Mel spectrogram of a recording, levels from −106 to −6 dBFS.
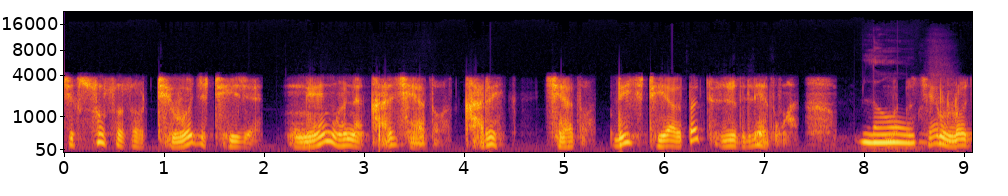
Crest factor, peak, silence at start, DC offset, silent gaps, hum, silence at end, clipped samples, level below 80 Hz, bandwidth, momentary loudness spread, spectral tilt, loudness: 20 dB; -4 dBFS; 0 s; under 0.1%; none; none; 0 s; under 0.1%; -62 dBFS; 6.6 kHz; 13 LU; -7 dB/octave; -22 LUFS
